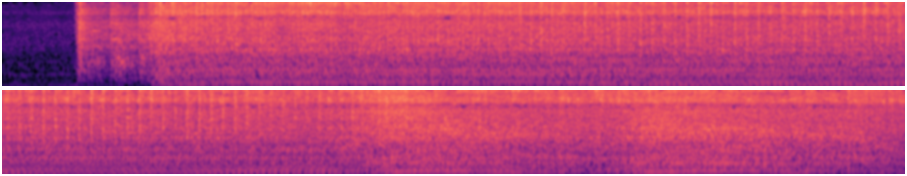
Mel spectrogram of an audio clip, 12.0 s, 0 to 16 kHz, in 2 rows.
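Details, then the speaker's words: 2009 Toyota Highlander 2.7 L, about 260,000 km, cold start: loud fast clattery rattle, fading after two minutes warm; stethoscope finds belt tensioner chatter and suspected loose balance shaft gear. "刚才大家已经听到了，它这个发动机启动以后异响特别大，有一个咔啦咔啦的声音，而且它这个异响只有在凉车刚启动或者是上路跑起来的时候才会比较明显。"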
